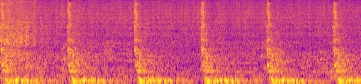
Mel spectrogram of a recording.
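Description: A game timer ticks at a steady pace.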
